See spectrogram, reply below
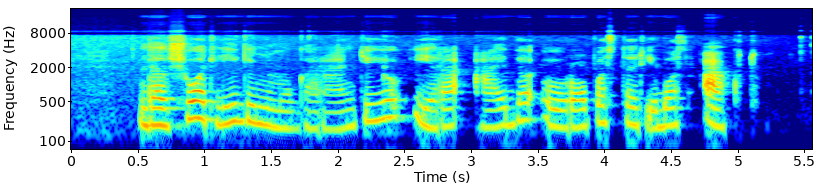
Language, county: Lithuanian, Klaipėda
